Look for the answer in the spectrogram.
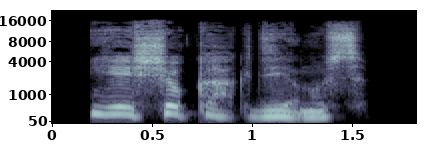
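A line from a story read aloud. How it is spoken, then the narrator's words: Loud hissed whisper. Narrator (Russian): Громким шепотом процедила в ответ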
